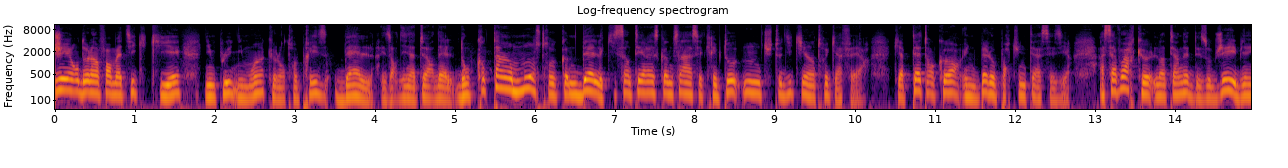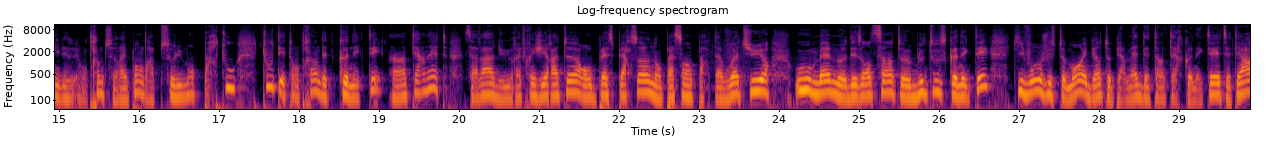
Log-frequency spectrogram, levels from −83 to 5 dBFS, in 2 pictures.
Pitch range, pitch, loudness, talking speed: 120-160 Hz, 140 Hz, -25 LUFS, 210 wpm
